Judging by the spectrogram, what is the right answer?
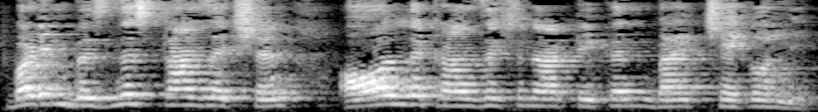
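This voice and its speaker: Echoey room, Indian-accented man, high voice, accounting teacher, step-by-step explanation, repeated phrases, frequent check-in questions. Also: fairly even intonation, a little fast, darkish tone. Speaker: accounting lecturer. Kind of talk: live lecture, explaining step by step.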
